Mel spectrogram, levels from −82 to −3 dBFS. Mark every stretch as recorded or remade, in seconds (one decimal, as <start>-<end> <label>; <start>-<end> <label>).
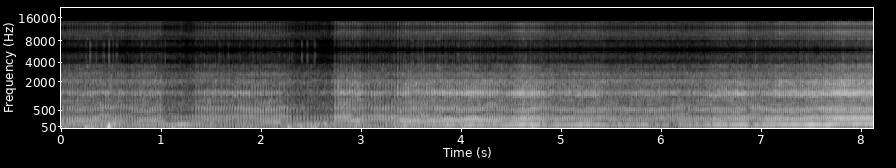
0.0-8.1 recorded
